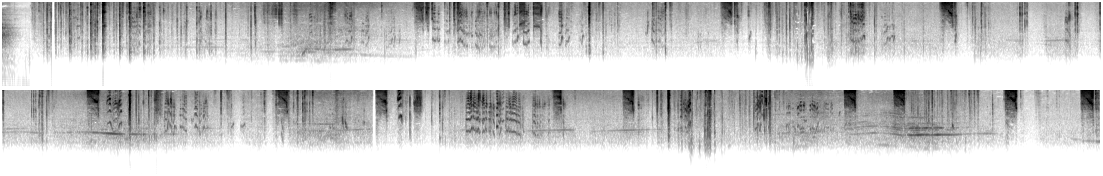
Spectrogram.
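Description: Irregular sharp clicks and knocks of lumber and tools being handled as a wooden frame is screwed together, with short wavering whines from a cordless drill.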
